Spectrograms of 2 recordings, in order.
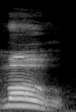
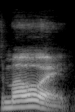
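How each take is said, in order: First: It sounds like the English name Moe. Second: It does not sound like the English name Moe. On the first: The speaker calls it wrong. "not moe. Not like the Simpsons" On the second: The speaker calls it right. "Pronounce moe"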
